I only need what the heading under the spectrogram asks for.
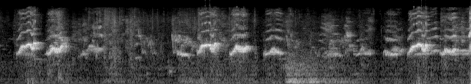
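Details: Male cockatiel's excited breeding song for stimulating a female: chirpy whistled notes and warbles in quick, uneven runs, with a brief low rustle partway through.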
